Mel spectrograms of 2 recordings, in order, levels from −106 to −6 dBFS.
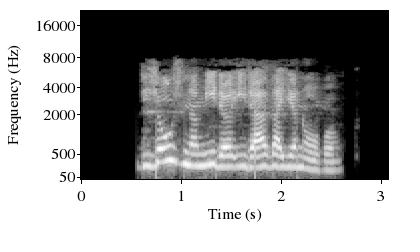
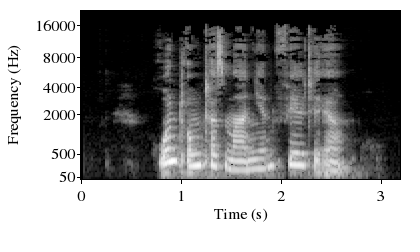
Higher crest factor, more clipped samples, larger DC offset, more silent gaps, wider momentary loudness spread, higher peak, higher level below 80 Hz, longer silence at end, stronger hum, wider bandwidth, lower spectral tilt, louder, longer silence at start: about the same, 14 dB vs 18 dB; neither; neither; neither; about the same, 11 LU vs 10 LU; about the same, -2 dBFS vs -2 dBFS; about the same, -56 dBFS vs -56 dBFS; about the same, 0.5 s vs 0.55 s; neither; second, 8 kHz vs 16 kHz; about the same, -4 dB/octave vs -5 dB/octave; first, -15 LUFS vs -18 LUFS; second, 0.6 s vs 0.8 s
